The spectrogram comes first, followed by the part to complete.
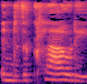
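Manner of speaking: plain reading voice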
